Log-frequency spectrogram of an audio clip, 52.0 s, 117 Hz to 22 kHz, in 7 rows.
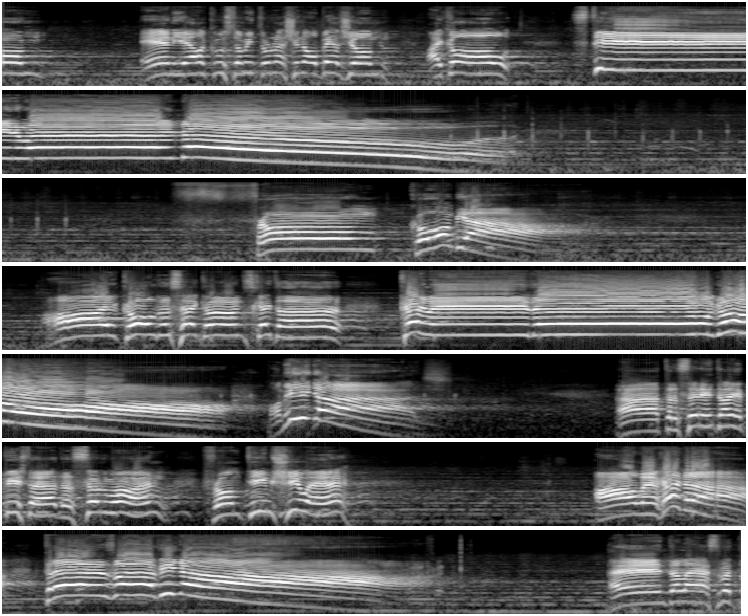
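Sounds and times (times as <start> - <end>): announcer calling out long name: 1.4 - 5.2, 5.8 - 12.6, 16.9 - 20.8, 22.7 - 34.2, 43.2 - 49.2, 50.7 - 52.0.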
